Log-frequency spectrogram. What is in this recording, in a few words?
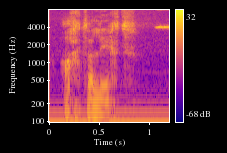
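"achterlicht", Dutch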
